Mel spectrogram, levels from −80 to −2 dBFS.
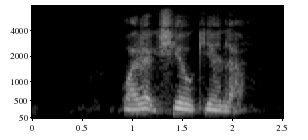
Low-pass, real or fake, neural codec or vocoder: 7.2 kHz; real; none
